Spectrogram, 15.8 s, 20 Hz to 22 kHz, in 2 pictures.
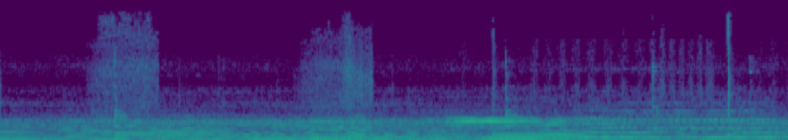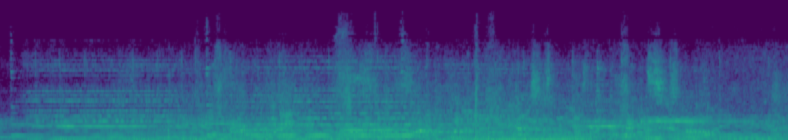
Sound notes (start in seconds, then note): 8.1 background chattering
